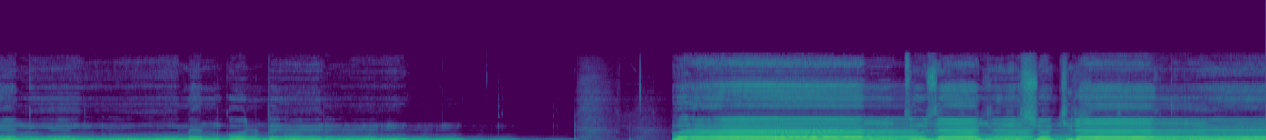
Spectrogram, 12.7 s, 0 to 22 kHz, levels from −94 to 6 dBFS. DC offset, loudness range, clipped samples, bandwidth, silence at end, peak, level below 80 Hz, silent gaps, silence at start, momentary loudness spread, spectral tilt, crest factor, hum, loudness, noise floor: under 0.1%; 12 LU; under 0.1%; 13.5 kHz; 0 s; -12 dBFS; -68 dBFS; none; 0 s; 11 LU; -6.5 dB/octave; 16 dB; none; -28 LUFS; -67 dBFS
